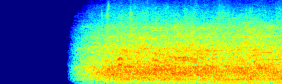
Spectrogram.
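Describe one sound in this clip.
A large crowd chatters and cheers in an echoing hall.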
